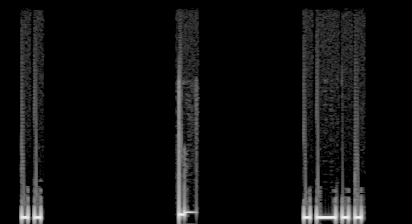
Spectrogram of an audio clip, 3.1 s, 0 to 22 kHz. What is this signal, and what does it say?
Morse code, heard as a keyed tone, about 25 wpm, 700 Hz. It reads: I L
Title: Single Letters 25wpm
